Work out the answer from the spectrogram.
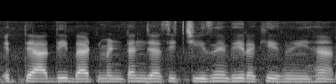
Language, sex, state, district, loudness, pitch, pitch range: Hindi, male, Madhya Pradesh, Katni, -18 LUFS, 140 Hz, 135-145 Hz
